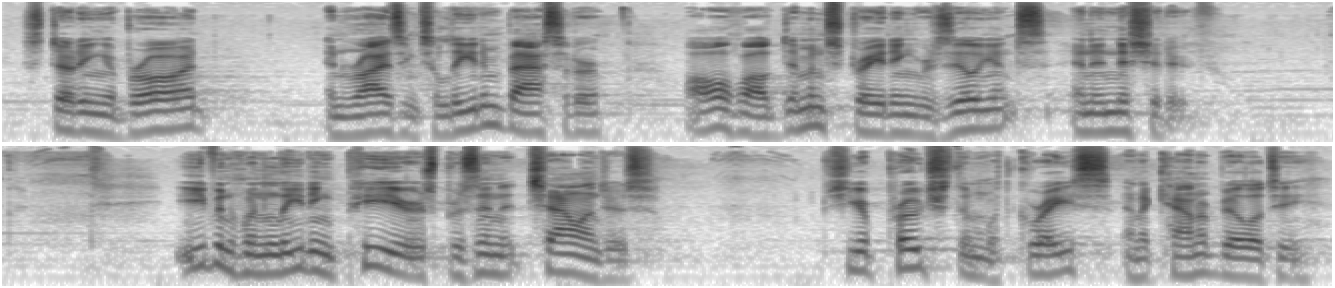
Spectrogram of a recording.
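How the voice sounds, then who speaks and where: A man reading a scripted speech as an award presenter at a ceremony, his voice echoing through a hall. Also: mid-range voice.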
